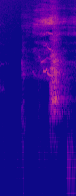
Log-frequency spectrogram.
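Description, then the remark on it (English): A dog barks, a short yip followed by a longer, rough, drawn-out bark, somewhat muffled. No one is talking. “Stop barking, please!”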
